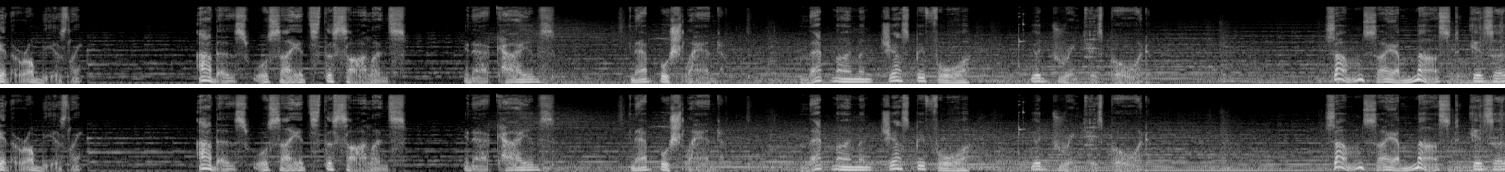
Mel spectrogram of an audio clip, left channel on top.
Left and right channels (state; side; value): normal; both; correlation 0.94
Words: obviously. Others will say it's the silence, in our caves, in our bushland, that moment just before your drink is poured. Some say a must is a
